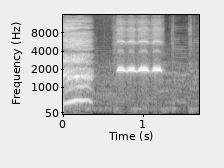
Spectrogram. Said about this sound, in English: Which whistle sounded like a referee's whistle? I agree. Whistle number three. That's it. That's my real whistle.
